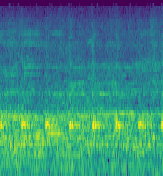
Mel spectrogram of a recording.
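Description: Wooden fish (mõ) struck at an even pace of about three beats a second, the steady beat that keeps time for Buddhist funeral chanting.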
